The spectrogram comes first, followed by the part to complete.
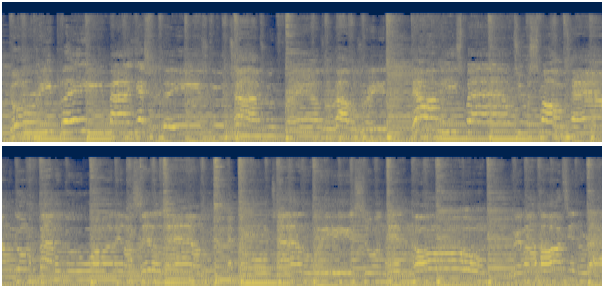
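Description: A man singing a country song while strumming a steel-string acoustic guitar in a steady rhythm.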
